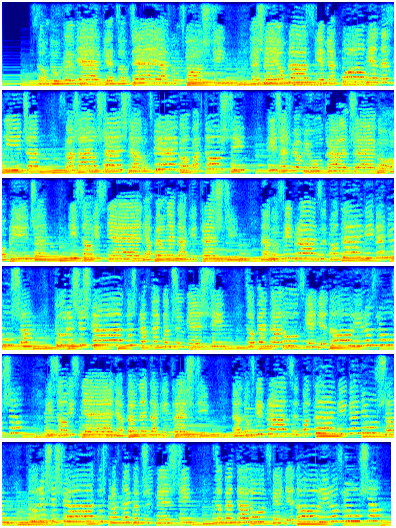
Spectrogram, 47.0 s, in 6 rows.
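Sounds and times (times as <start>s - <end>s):
hymn singing: 0.6s - 46.8s.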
